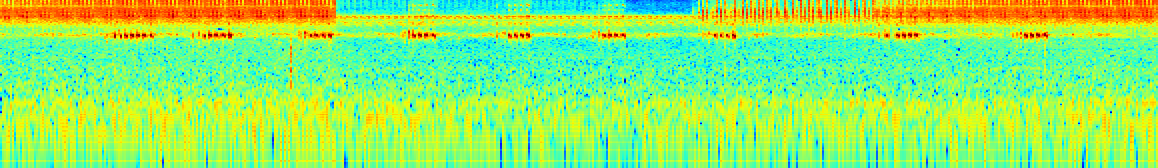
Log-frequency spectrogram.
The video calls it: Long-spurred Meadow Katydid Song ID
